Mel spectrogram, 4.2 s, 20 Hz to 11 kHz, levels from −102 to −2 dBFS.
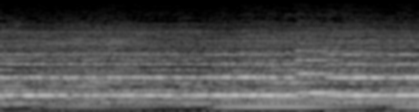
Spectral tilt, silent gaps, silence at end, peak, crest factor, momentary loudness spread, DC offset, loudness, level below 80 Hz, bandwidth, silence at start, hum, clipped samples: -6.5 dB/octave; none; 0 s; -22 dBFS; 14 dB; 7 LU; under 0.1%; -35 LUFS; -76 dBFS; 6.2 kHz; 0 s; none; under 0.1%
